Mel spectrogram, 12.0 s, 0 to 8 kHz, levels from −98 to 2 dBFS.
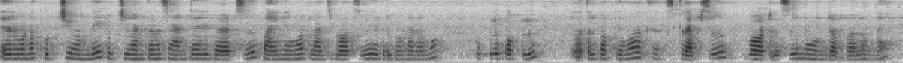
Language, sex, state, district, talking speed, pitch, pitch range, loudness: Telugu, female, Telangana, Hyderabad, 90 wpm, 220 Hz, 205-235 Hz, -23 LUFS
